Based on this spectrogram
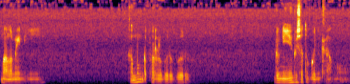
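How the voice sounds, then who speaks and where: Soft-spoken whispering from a man at a fairly slow pace, with long, frequent pauses and noticeable background noise. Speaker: VTuber ASMR roleplay performer. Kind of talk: ASMR boyfriend comfort roleplay. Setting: close-mic ASMR recording for headphones. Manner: soft, calm, reassuring, whispered.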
